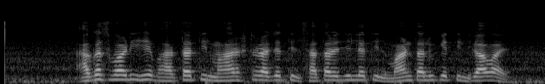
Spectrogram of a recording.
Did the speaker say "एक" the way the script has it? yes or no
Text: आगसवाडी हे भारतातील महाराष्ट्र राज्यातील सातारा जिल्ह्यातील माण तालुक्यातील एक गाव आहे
no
